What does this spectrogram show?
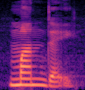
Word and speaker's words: Monday: So I'll pronounce them first and you can repeat after me. Okay, let's go. Monday.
